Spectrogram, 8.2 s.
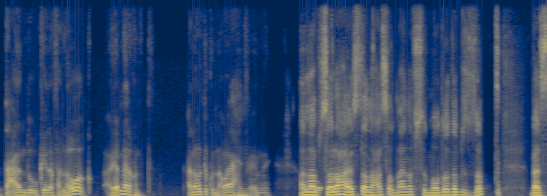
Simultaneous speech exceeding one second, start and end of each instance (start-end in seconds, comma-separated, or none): none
